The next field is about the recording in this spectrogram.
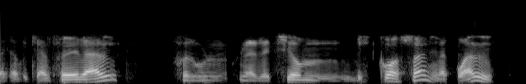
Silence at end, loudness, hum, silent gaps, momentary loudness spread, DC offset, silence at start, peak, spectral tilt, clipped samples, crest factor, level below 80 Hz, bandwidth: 0.35 s; -24 LUFS; none; 1.55-1.59 s, 1.67-1.71 s; 16 LU; under 0.1%; 0 s; -6 dBFS; -4 dB/octave; under 0.1%; 18 dB; -64 dBFS; 4.3 kHz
